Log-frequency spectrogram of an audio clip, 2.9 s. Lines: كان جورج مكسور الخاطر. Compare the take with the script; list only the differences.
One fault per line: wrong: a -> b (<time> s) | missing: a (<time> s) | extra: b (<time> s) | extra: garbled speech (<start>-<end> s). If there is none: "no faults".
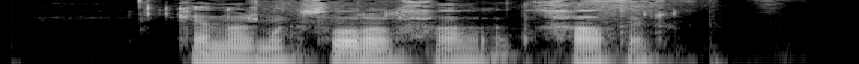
missing: جورج (0.8 s)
